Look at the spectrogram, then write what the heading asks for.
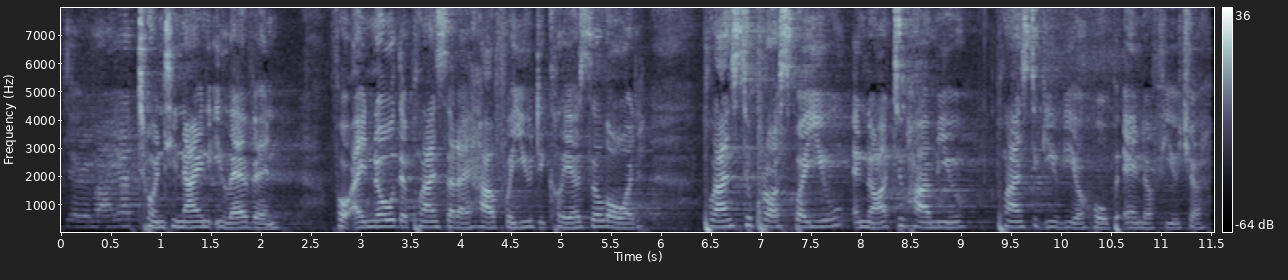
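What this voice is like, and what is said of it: Scripture read in put-on accent. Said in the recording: “Thanks for doing it with the accent, too.”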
